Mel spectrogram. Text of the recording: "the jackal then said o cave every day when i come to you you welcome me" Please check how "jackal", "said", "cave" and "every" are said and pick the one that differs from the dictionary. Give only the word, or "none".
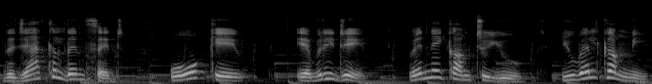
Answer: cave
